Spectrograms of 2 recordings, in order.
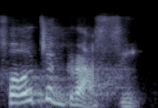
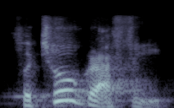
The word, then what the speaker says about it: photography: so one two see the third last syllable is stress that is photography it's not photography look at the difference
